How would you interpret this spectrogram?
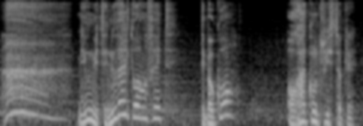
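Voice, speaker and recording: Un acteur joue un marin jovial et taquin, au parler familier, dans une fiction sonore. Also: male voice, sits high, huge pitch swings, fairly quick, darkish tone, soft background music. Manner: bantering, colloquial. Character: teasing, jovial sailor at cards with crewmates. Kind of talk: audio fiction dialogue.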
